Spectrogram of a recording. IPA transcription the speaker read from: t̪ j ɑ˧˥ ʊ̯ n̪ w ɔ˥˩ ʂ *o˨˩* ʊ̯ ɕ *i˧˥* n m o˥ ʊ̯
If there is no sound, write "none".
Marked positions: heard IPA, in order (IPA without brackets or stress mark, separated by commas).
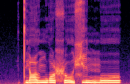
o˨˩, i˥˩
